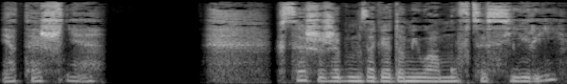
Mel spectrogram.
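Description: Woman voicing a pained, earnest young woman, low breathy voice, dry, storybook. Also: level tone, measured pace, no room sound. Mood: quiet. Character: grieving, guilt-stricken young woman.

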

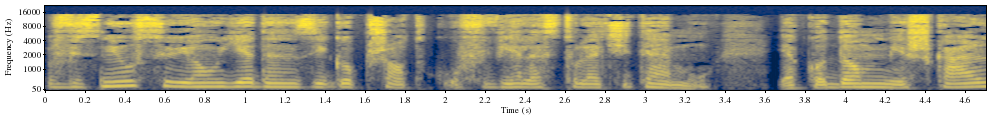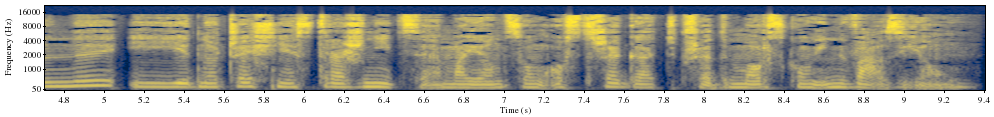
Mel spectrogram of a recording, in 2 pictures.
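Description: A woman narrating a fantasy audiobook in an even, measured reading. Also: low-pitched, slightly rough, no echo.

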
